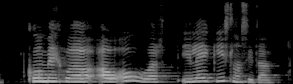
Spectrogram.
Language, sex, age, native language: Icelandic, female, 11, Icelandic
